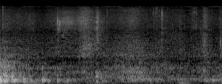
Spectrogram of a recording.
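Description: A sharp knock right at the start, then faint clicks and rustling as a plastic electric kettle and a mug are handled close by.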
